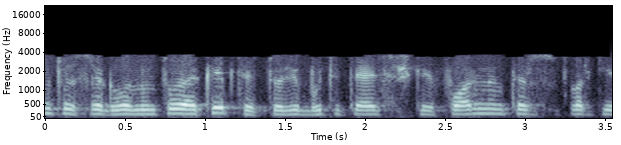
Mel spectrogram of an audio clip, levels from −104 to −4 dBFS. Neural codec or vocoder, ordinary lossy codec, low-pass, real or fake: none; MP3, 32 kbps; 3.6 kHz; real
